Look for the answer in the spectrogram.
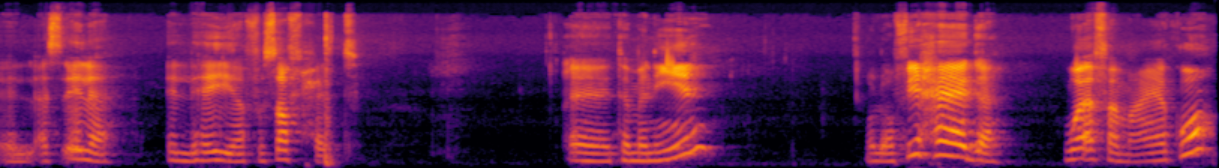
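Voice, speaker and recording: A young woman with an Egyptian accent works through a lesson with second graders. She talks casually and coaxingly, often breaking off and restarting, and calls her pupils in to look along with her. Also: mid-range voice. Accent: Egyptian Arabic. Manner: chatty, coaxing, addresses pupils directly, frequent restarts. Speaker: private tutor teaching second graders. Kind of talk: casual classroom explanation.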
